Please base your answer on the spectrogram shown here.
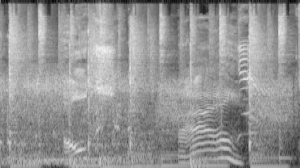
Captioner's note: laughing; giggling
